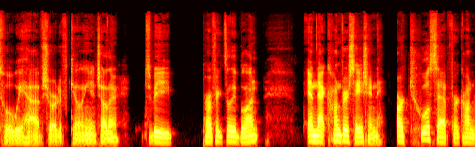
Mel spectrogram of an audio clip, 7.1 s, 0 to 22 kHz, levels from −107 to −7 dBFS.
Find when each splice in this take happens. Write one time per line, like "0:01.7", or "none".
0:04.6
0:05.8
